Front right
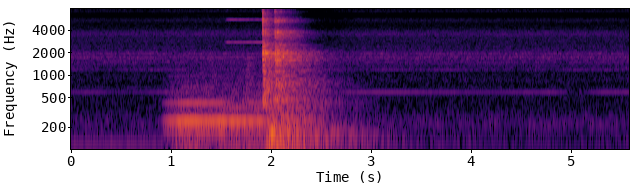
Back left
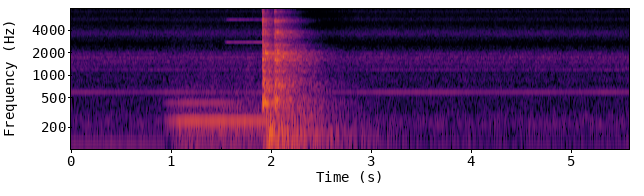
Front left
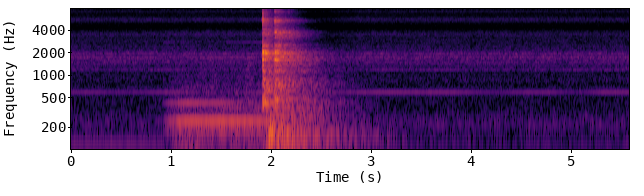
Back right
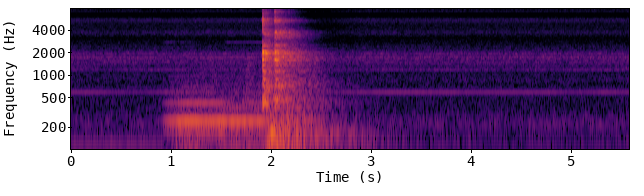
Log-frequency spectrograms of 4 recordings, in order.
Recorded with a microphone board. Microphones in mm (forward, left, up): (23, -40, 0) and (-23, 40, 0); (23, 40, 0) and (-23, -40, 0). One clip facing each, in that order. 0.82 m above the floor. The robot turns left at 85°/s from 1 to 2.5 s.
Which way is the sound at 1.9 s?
155° left.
